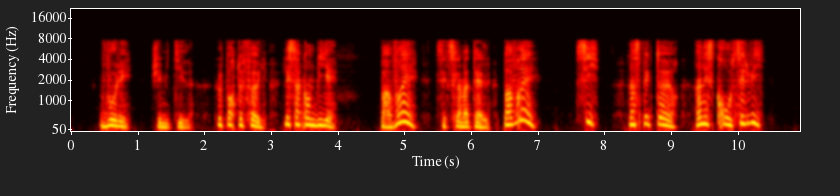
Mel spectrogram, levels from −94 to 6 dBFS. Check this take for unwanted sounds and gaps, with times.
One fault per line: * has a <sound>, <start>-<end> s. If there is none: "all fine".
all fine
